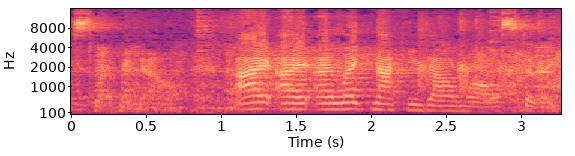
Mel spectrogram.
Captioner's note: laughter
